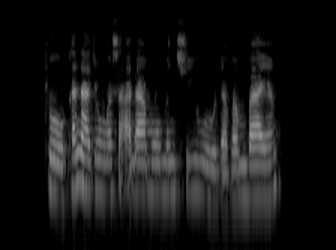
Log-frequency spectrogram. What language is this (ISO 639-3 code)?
hau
